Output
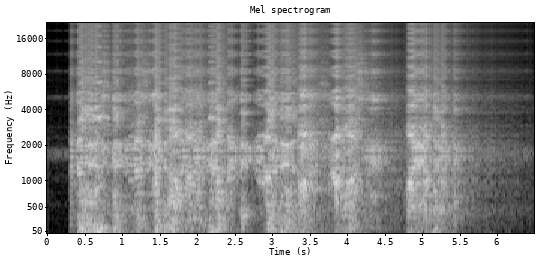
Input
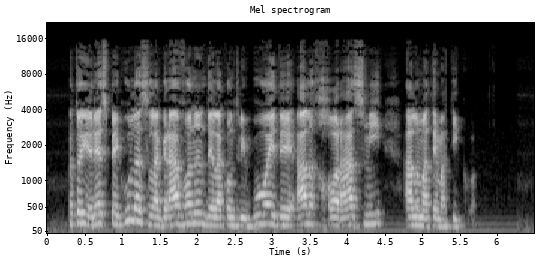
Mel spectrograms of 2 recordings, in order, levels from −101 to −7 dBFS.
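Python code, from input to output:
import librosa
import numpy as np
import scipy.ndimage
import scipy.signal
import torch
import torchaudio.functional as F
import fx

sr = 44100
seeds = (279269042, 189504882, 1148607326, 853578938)

y = fx.rev_double_slope(x, sr, seeds[0], early_s=0.62, late_s=3.5, knee_db=-21, drr_db=-2.0)
y = fx.pitch_keep_formants(y, sr, semitones=-7.0)
y = y * np.sign(np.sin(2.0 * np.pi * 1700.0 * np.arange(len(y)) / sr))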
